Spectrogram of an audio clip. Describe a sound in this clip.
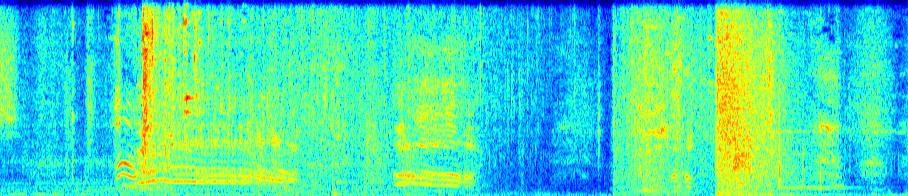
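A heavy object shatters with a loud crash.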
